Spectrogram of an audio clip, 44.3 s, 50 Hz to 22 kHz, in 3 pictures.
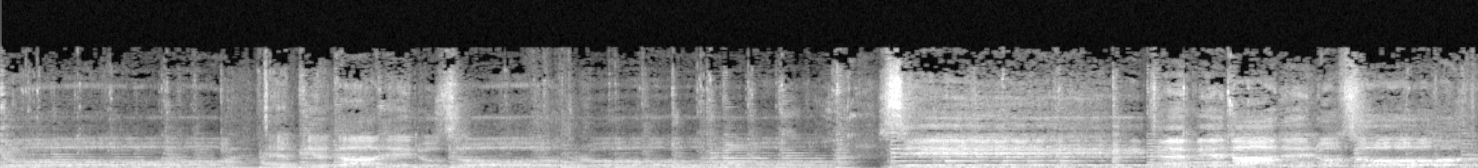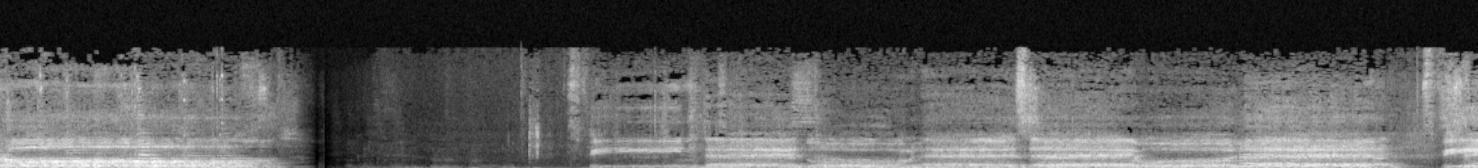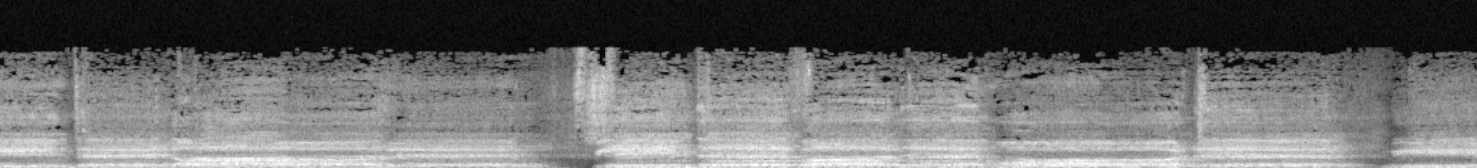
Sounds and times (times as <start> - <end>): A capella: 0.0 - 17.9, 18.6 - 44.3
Inside, large room or hall: 0.0 - 44.3.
